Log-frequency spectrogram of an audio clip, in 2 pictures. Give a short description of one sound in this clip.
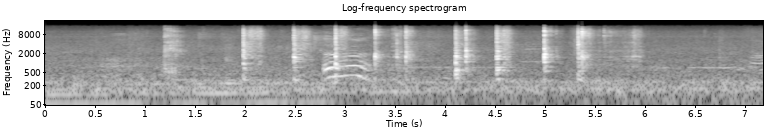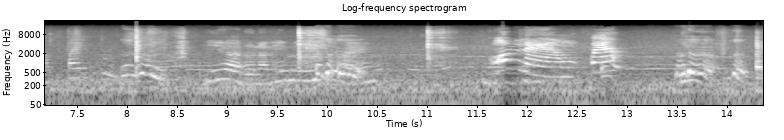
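A metal spoon clinks and scrapes against a metal pot.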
